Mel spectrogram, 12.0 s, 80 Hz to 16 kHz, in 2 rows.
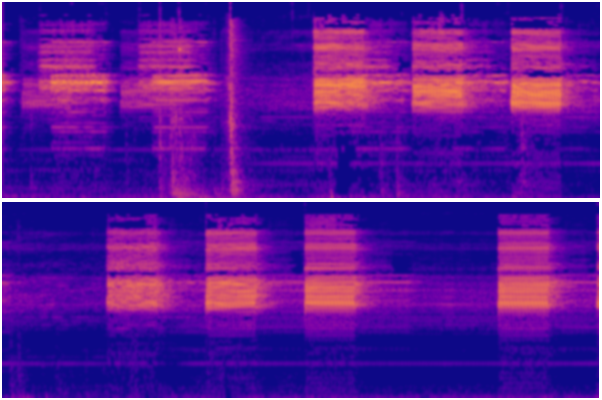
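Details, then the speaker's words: Fire alarm test on a FireLite MS-5024 panel with System Sensor SpectrAlert Advance P4R, Wheelock MT and FCI multitone horn strobe: loud, shrill horn blasts in uneven, overlapping bursts, deliberately left unsynced. "all right we got the p4r that's still there and the FCI is in the [Music] garage I have them unsynced on"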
